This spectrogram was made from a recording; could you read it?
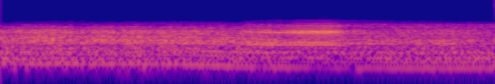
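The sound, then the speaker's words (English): A loud, steady rumble of a large truck being passed on a highway near Victorville, on the cutoff toward Edwards Air Force Base, with droning engine tones and road roar that swell slightly midway as it goes by. “All along the way, Jackie had carefully scrutinized every truck we passed, going in either direction.”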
